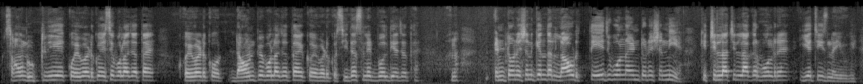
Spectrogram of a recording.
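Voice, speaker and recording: Guy teaching english exam prep online, fires quick questions at students. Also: sits high, darkish tone. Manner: rapid Hindi-English mix, urges students with quick questions. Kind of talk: online class lecture.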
